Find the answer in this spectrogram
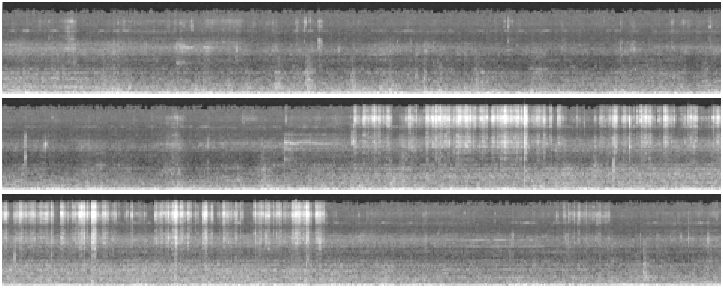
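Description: Passenger train running along the line, heard from inside the carriage: a steady low rumble of the wheels on the rails, with a spell of high, crackly rattling from about halfway to near the end.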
